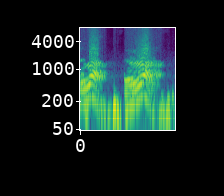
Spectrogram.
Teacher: र के उच्चारण में आप देख रहे होंगे जीभ का अगला हिस्सा क्या हो रहा है, गोल होता जा रहा है, ठीक है। और मुख को क्या कर ले रहा है, बंद सा कर दे रहा है, र। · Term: लुंठित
